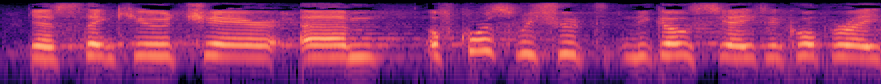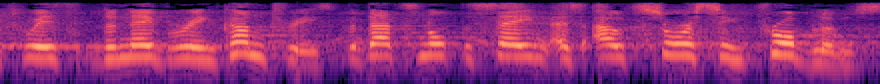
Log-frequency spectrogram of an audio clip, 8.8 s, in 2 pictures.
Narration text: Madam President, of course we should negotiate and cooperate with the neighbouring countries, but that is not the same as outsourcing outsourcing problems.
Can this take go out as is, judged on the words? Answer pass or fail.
fail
